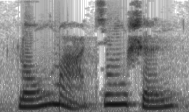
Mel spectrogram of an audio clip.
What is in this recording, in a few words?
"long ma jing shen", Putonghua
